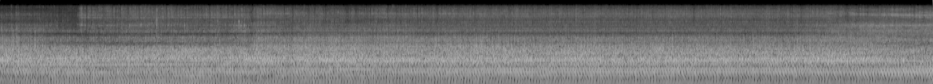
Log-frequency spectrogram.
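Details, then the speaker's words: Bolens self-propelled mower after no-spark fix by regapping ignition coil too far from flywheel: steady even run, smooth drone, no misses, started on first pull; normal running. "take off on its own so I can hear it does run good and start it up on the first pole which is always a plus"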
